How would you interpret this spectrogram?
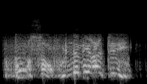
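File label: bomb failure, mood low, French; War Thunder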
